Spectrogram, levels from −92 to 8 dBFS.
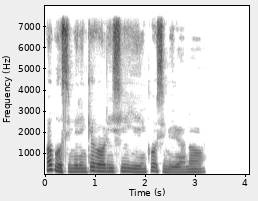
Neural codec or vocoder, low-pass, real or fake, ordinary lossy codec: none; 7.2 kHz; real; none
